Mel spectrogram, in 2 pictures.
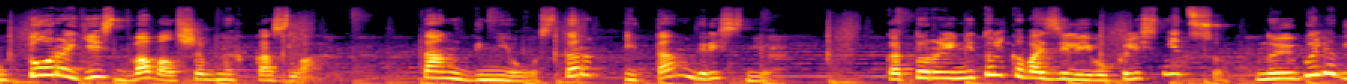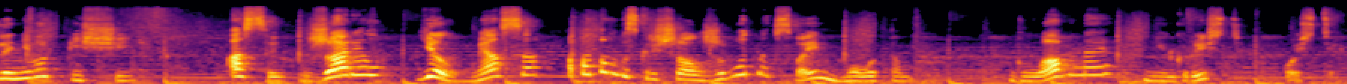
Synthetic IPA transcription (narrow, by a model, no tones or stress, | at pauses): ʊt̪o̞ɾəjesʲt̚ʲd̪vavɐlˠʂɛbnɨxkɐzlˠa̰ | t̪anɡnʲɪost̪ərit̪anɡɾʲɪsʲnʲḭr | kɐt̪o̞ɾɨjənʲɪt̪o̞lʲkəvɐzʲilʲɪjɪvo̞kəlʲɪsʲnʲit̪sʊ̰no̞ɪbɨlʲɪd̪lʲənʲɪvo̞pʲiɕːɪj | ɐ̰sɨkʐaɾʲɪlˠje̞lˠmʲasə | ɐpɐt̪o̞mvəskɾʲɪʂalˠʐɨvo̞t̪nɨxsvɐimːolˠət̪əm | ɡlˠavnəjənʲɪɡɾɨsʲtʲko̰sʲtʲɪ̥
